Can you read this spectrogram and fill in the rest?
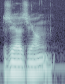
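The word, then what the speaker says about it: Jia Jiang: So the next one is also a TED Talk, and it's by Jia Xiong, I think. If I'm pronouncing it wrong, that's my bad, but it's spelled J-I-A space J-I-A-N-G, and it's called What I Learned from 100 Days of Rejection.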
